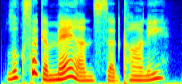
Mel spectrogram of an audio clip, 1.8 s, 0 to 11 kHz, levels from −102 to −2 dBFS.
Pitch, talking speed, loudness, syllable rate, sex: 215 Hz, 195 wpm, -18 LUFS, 4.3 syllables/s, female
